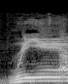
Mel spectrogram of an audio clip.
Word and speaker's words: Rihanna: Rihanna. Oh, Rihanna. Correct. It is Rihanna. Thank you, Miles. I will not say it. Only Miles cares on that one. I'm classy. I call her Rihanna.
